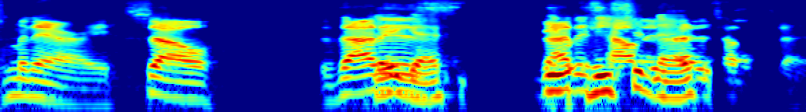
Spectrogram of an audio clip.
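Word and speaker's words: Mainieri: guys pronounce it and Jay Johnson says maner so that is that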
